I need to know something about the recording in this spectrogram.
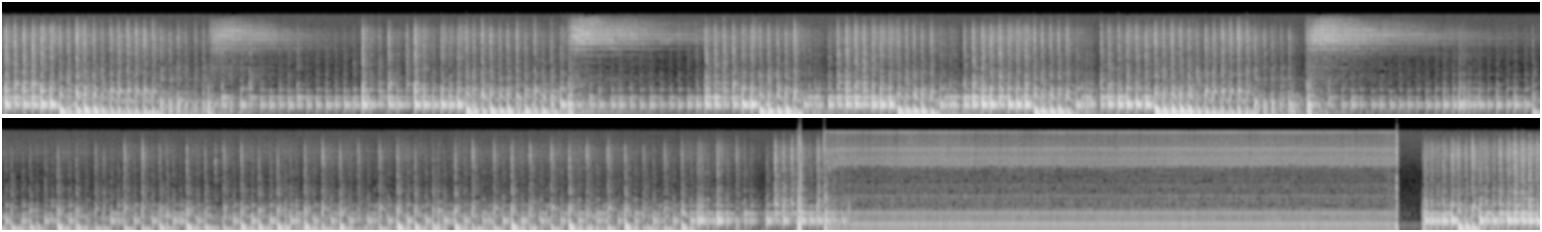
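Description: Live progressive rock band playing: a drum kit with cymbal crashes over keyboards and guitar, recorded straight from the mixing desk, so the bass guitar is missing from the mix. Near the end, a loud steady buzz cuts in over the music for about six seconds and stops suddenly.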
